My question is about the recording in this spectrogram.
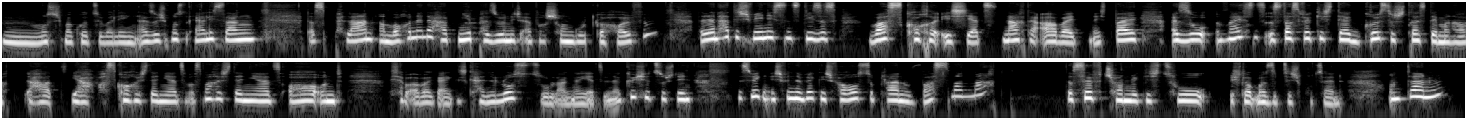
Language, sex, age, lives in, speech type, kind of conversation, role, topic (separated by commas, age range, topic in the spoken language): German, female, 25-29, Germany, conversation, podcast, guest, Was ist dein Tipp, um nach der Arbeit stressfrei zu kochen?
